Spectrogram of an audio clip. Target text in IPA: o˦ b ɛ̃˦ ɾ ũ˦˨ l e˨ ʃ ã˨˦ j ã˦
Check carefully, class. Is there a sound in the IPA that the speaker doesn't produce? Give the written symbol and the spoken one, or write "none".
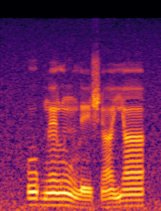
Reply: ɾ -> l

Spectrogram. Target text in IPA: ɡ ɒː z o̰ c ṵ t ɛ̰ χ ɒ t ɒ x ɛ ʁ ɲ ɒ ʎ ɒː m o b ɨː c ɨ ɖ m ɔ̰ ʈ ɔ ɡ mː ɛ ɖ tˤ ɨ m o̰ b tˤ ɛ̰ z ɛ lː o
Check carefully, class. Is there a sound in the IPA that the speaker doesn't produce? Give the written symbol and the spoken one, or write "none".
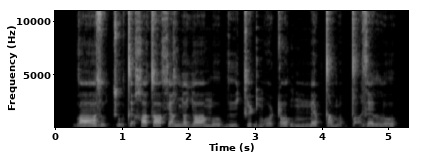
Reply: ṵ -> o̰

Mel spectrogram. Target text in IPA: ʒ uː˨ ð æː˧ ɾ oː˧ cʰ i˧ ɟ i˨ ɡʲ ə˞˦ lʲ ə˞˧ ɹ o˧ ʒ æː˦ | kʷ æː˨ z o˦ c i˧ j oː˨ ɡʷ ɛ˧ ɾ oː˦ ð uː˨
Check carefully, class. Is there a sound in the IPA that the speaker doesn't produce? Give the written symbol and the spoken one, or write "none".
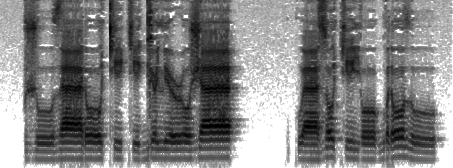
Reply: ɟ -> c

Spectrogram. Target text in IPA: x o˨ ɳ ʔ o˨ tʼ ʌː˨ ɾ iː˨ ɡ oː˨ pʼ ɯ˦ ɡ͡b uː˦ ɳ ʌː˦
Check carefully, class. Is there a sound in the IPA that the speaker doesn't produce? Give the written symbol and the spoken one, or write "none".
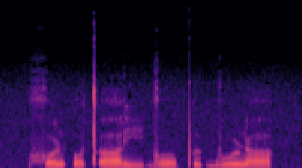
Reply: none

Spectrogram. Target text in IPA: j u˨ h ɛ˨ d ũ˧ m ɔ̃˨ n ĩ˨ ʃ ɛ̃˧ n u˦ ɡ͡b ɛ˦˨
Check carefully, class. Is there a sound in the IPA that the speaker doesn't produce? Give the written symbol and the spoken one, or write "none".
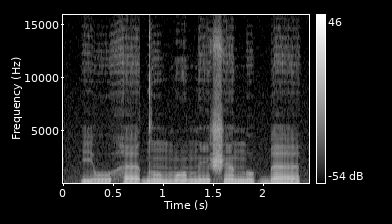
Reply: none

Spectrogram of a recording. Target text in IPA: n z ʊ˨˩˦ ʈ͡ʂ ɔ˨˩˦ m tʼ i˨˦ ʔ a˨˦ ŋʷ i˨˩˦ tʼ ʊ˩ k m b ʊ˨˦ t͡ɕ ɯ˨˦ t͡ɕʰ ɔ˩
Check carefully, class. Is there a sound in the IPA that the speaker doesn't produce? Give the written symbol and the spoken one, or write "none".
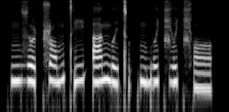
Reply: ɯ˨˦ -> ʊ˨˦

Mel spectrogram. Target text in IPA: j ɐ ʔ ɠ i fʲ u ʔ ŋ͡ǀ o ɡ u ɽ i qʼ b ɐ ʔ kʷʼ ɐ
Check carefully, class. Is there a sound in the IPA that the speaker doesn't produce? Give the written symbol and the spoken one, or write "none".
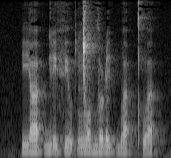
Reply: qʼ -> ʔ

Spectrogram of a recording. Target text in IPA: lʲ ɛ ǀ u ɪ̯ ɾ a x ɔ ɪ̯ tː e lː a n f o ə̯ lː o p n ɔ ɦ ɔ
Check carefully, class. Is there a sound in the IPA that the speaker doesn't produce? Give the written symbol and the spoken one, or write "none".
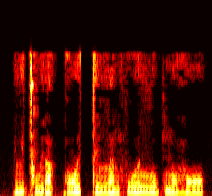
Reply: x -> kː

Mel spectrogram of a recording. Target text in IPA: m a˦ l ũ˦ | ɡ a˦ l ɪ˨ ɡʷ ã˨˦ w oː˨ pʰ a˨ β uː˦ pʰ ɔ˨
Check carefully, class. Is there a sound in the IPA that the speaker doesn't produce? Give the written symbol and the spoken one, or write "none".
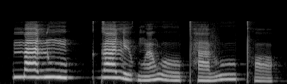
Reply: none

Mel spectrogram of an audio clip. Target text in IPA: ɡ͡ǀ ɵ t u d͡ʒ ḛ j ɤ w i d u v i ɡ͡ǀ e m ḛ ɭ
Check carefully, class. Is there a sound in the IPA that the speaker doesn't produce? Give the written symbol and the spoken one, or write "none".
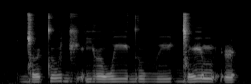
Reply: ɤ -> ɵ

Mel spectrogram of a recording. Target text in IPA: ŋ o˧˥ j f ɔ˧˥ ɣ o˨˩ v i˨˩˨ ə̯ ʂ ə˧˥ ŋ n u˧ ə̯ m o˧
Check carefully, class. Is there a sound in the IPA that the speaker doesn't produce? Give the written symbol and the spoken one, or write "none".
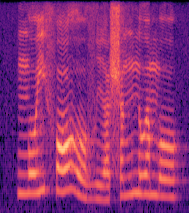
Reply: none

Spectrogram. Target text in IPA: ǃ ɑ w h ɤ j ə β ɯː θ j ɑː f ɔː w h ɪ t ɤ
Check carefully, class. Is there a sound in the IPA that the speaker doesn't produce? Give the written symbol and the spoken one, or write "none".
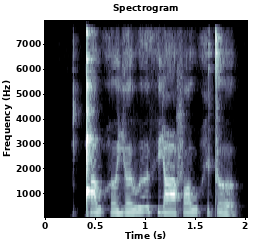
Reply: none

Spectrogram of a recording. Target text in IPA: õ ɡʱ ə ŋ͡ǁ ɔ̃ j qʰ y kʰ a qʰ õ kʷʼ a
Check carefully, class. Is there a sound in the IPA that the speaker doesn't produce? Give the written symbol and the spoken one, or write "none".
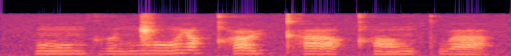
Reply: none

